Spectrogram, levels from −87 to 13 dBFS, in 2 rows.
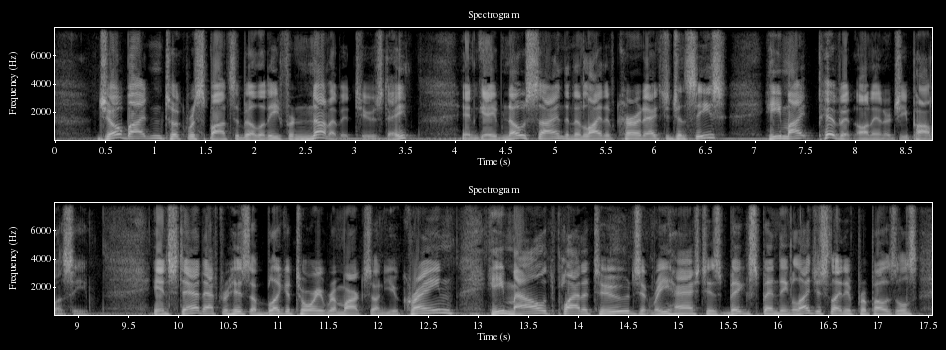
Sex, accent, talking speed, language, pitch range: male, American, 145 wpm, English, 115-145 Hz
